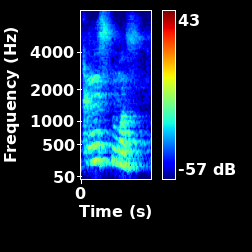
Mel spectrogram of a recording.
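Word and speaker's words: Christmas: तो क्रिसमस में टी आता है लेकिन इसको हम लोग पढ़ते नहीं हैं, लिखते जरूर हैं, क्रिसमस, क्रिसमस नहीं, क्रिसमस।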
